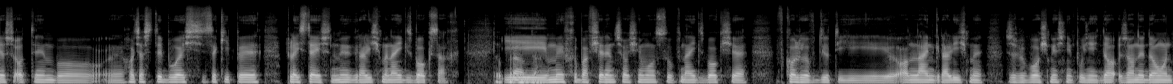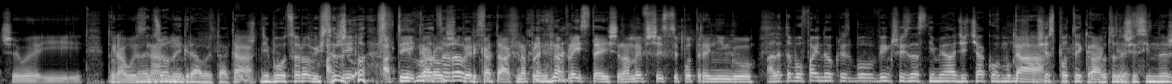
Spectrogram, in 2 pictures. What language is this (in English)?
Polish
